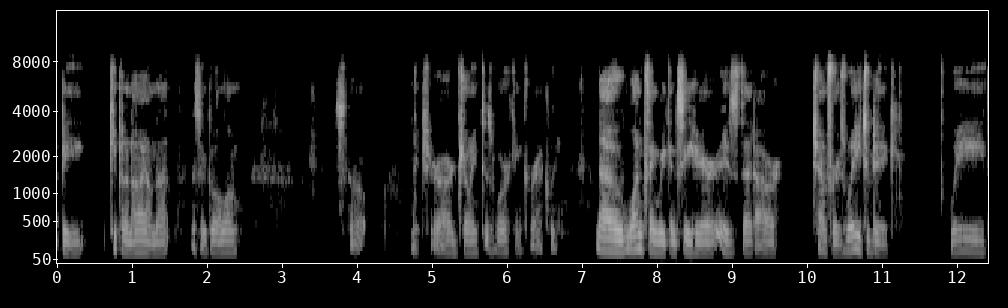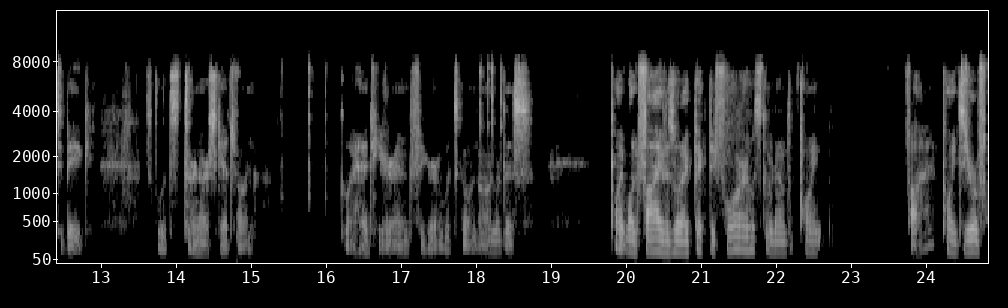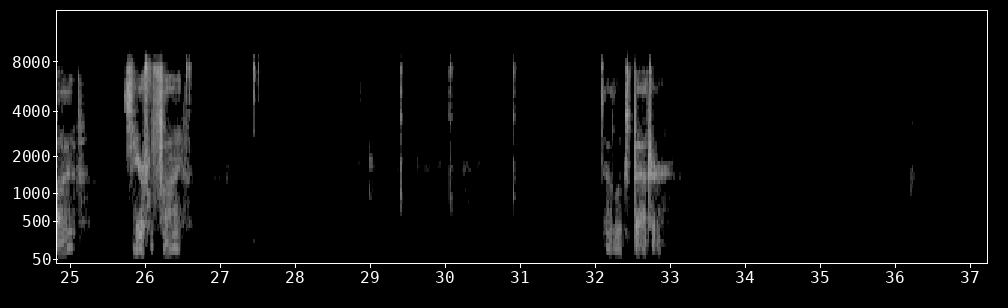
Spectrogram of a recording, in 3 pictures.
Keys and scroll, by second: 22.0 ., 24.4 Right, 25.7 Left, 26.2 0, 27.1 Return.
